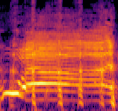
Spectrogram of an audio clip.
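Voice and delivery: loud high laughing fit; burst of laughter. Real, not acted. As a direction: crack up loudly at the memory. Laughing hard at own story.

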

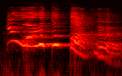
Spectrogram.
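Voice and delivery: high, loud, laughing accusation; laughing shout. Real, not acted. Calling out the man who hit on her mom, loud and laughing. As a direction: yell it out, half laughing.

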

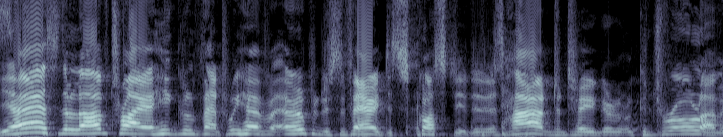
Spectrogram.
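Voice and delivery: high, loud, slow put-on accent, drunkenly grand; Heinrich impression. Podcast host mocking the dancing-drunk Heinrich, hammed-up accent. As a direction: play the swaying eccentric with a thick foreign lilt. Mimicking eccentric Heinrich character.

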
